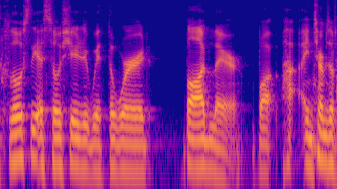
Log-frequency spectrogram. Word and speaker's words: Baudelaire: me thinking about so the reason why I pronounce it boggler rather than Baudelaire is because when I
